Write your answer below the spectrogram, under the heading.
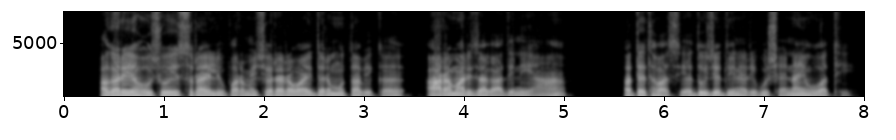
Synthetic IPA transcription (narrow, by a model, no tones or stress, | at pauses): ɐɡəɾjɐɦoʃuɪsɾaːeːlijupɐɾmeːʃwəɾɛɾɐʋaːjd̪ɛɾɛmʊt̪aːbɪk | aːɾamaɾid͡zɐɡaːd̪iniã | t̪at̪eːt̪ʰʋaːsɪjɛd̪ʊd͡ʒɛd̪ɪnaɾibʊʃɛnaːĩɦʊat̪ʰi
